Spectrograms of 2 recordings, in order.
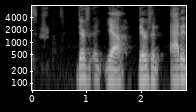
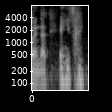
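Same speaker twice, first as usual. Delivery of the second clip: ordinary talk, nothing marked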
